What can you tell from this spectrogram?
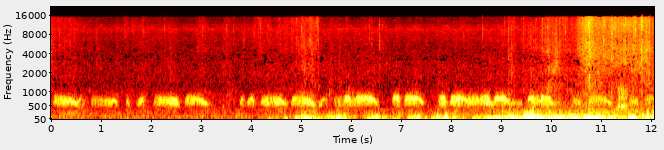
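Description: Spotted dove (terkukur) cooing in a long string of short, repeated phrases. A low rumble of handling noise builds in the second half and is loudest near the end.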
